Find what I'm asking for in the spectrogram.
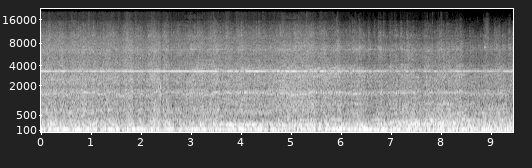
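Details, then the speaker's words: Ford Mustang V8, first fire after fitting 24 lb injectors, warming up: loud steady deep rumble with an even note and no knocks, misses or ticks; running cleanly. "that sounds damn good i'm getting excited i think i did something right"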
